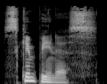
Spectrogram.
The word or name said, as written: skimpiness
